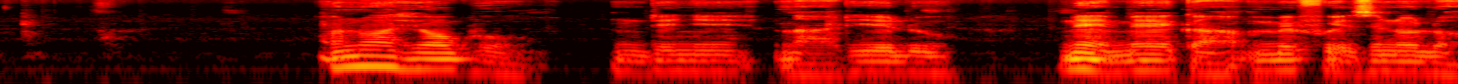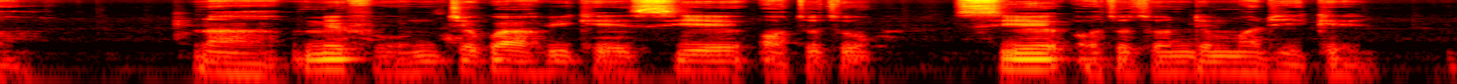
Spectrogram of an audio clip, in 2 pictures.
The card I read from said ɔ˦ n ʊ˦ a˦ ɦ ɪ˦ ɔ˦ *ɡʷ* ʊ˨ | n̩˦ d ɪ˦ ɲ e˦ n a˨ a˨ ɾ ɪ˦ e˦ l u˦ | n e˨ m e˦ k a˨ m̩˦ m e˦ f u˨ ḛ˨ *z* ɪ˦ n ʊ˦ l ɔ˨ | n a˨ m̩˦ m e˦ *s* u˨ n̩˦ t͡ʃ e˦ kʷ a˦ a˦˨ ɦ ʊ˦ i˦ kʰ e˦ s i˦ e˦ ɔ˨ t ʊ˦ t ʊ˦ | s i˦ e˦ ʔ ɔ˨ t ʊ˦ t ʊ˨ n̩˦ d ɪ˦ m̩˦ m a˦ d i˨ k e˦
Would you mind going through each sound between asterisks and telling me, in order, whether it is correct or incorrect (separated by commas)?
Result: correct, correct, incorrect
